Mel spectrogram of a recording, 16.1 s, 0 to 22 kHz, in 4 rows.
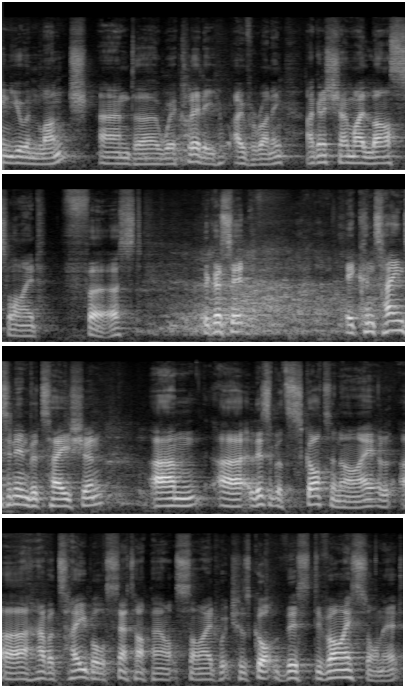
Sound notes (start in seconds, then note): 5.5 laugh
